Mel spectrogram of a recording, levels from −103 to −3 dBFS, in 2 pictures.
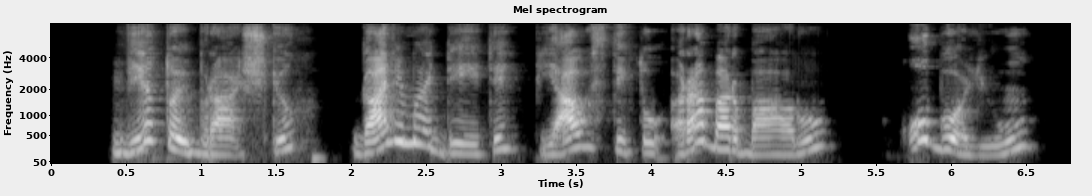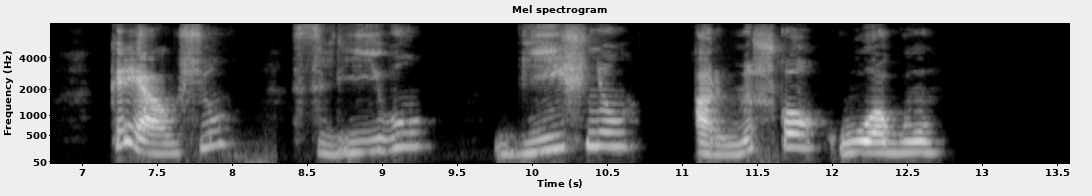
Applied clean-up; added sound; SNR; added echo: neural mask model Resemble Enhance denoiser.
